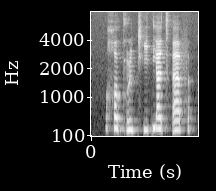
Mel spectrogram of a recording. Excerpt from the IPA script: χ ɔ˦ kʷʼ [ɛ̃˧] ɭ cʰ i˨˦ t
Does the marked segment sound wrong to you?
no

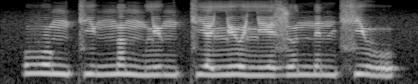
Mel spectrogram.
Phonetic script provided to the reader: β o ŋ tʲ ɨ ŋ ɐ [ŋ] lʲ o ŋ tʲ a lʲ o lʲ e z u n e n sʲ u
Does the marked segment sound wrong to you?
no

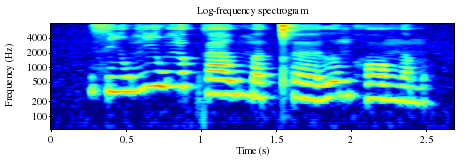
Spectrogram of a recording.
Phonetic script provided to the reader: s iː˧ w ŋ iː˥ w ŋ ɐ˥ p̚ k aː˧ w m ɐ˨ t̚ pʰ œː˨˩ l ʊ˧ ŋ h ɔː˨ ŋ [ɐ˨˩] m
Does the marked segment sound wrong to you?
no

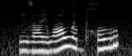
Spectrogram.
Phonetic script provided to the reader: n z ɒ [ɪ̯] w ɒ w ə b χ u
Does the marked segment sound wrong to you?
no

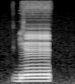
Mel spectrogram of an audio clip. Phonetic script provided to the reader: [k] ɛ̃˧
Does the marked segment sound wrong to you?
yes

